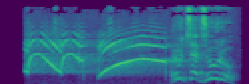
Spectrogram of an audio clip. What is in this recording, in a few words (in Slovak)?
sms hlásky cz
